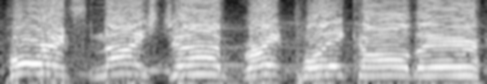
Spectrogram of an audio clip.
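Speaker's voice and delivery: building from lively to a high, loud shout; touchdown call. Real, not acted. Announcer calling a touchdown run for home listeners, ecstatic. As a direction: roar it as he breaks into the end zone.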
